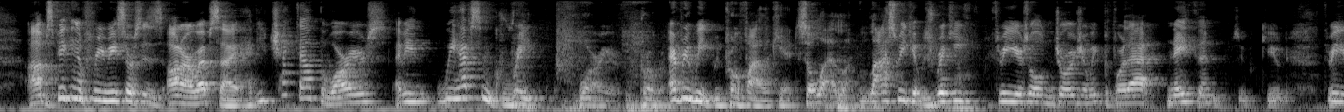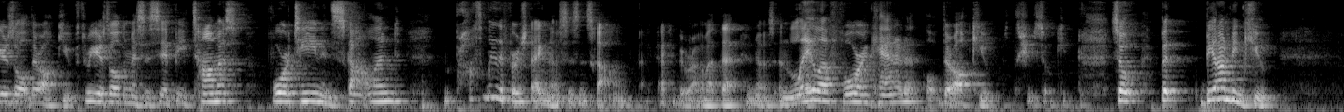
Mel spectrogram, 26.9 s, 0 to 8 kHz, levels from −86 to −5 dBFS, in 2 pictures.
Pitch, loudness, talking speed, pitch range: 170 Hz, -29 LUFS, 205 wpm, 125-195 Hz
